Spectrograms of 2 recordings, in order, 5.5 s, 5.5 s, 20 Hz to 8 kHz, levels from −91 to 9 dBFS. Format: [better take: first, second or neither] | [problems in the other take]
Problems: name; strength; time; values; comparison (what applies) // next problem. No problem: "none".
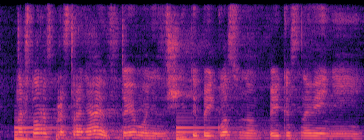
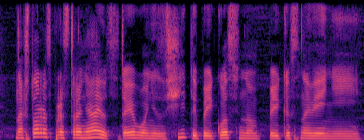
second | background sound (Bell); 7 dB below the speech // room echo; dies away in 1.7 s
